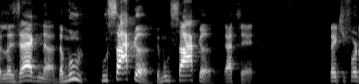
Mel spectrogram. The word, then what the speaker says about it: Moussaka: The musaka. That's it. Thank you for the pronunciation check.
